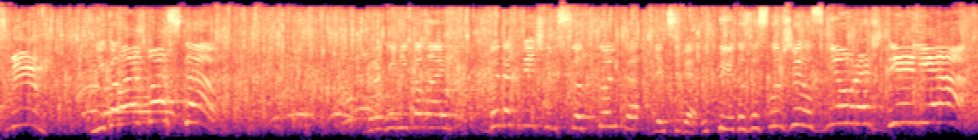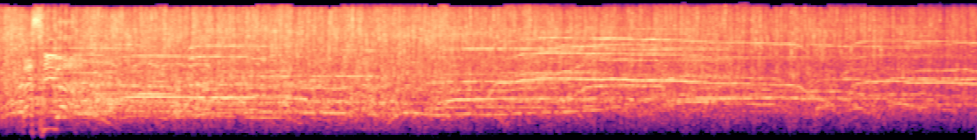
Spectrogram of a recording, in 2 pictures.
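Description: An audience claps and cheers in a large hall.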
